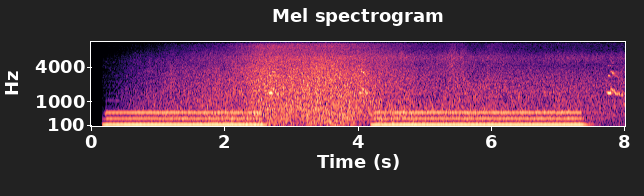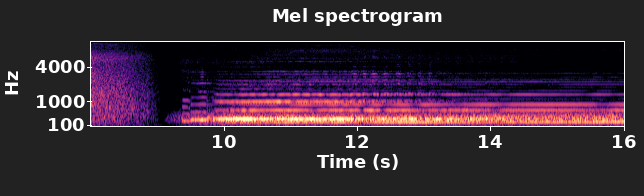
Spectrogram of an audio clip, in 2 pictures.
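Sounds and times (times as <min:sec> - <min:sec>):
ship's horn blasts: 0:00.2 - 0:08.6, 0:09.2 - 0:16.0
surf rushing: 0:00.5 - 0:09.1.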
